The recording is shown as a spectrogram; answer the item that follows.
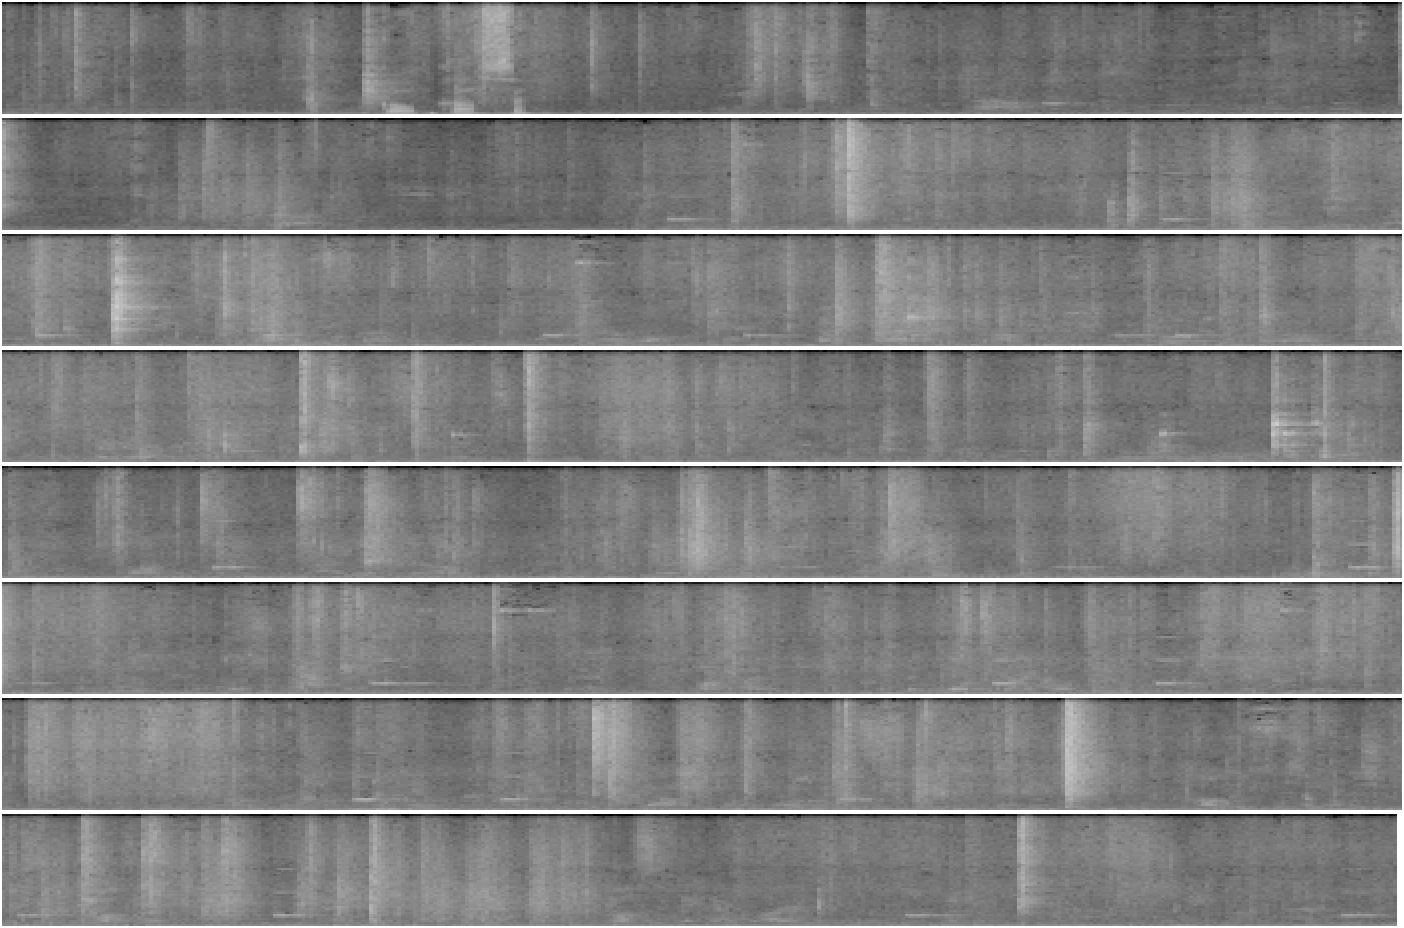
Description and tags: Supermarket Ambience
Ambience of a Supermarket in Switzerland.
ambience, cash, cashier, cash-register, change, checkout, field-recording, grocery, market, money, people, shop, shopping, store, supermarket, wallmart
